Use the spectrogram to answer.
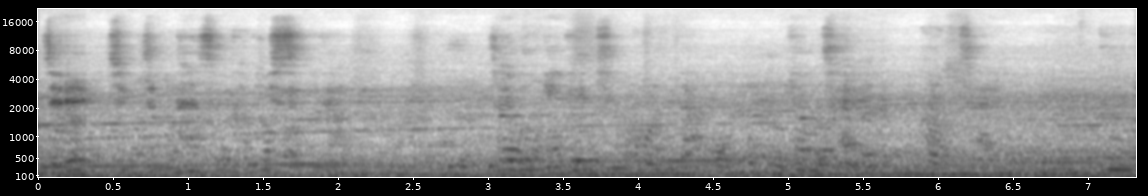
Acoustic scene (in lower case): subway train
